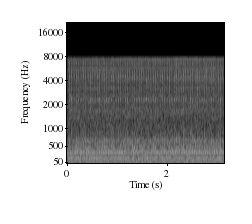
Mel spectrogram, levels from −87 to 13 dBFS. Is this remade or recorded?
recorded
